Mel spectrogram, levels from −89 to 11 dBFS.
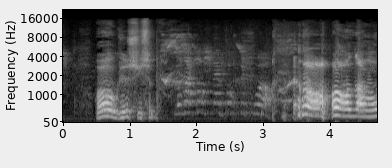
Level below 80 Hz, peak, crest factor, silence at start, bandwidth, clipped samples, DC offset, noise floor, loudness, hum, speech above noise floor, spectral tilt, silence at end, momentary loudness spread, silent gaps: -70 dBFS; -2 dBFS; 18 dB; 0.5 s; 16 kHz; under 0.1%; under 0.1%; -49 dBFS; -16 LUFS; none; 33 dB; -2 dB/octave; 0 s; 22 LU; none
